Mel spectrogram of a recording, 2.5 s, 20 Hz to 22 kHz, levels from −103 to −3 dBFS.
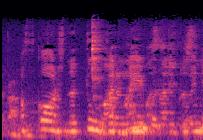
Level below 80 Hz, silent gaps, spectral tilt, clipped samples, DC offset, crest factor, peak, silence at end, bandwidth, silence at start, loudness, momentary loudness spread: -60 dBFS; none; -4.5 dB/octave; under 0.1%; under 0.1%; 22 dB; -4 dBFS; 0 s; 14 kHz; 0.05 s; -26 LUFS; 10 LU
